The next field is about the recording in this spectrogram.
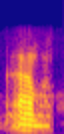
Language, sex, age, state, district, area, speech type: Sanskrit, male, 18-30, Karnataka, Gulbarga, urban, conversation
